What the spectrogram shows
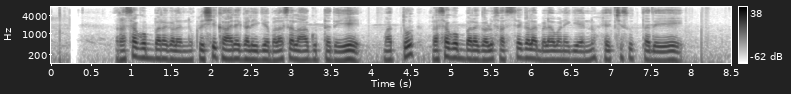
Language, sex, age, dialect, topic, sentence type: Kannada, male, 18-24, Coastal/Dakshin, agriculture, question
